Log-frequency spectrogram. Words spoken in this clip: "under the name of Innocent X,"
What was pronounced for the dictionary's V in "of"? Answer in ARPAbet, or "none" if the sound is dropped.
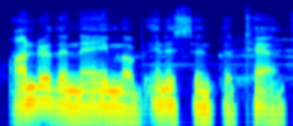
V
